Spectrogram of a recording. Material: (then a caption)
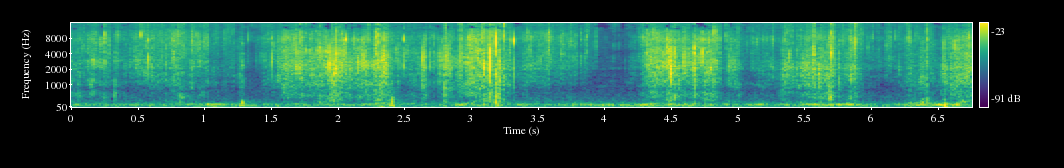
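Sequins. Fingernails scratch across the reversible sequins covering a flat fabric pencil case. The result is a quiet, bright, crinkly rasp that rises and falls in uneven sweeps, with tiny ticks from the individual sequins flipping.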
